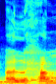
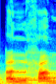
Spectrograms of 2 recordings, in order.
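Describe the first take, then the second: No difference in how they are said.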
